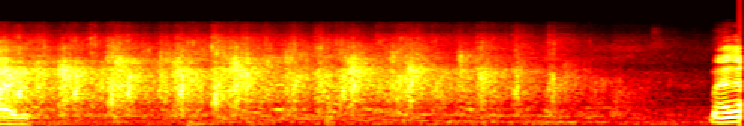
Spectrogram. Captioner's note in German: Allgemeiner Beifall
